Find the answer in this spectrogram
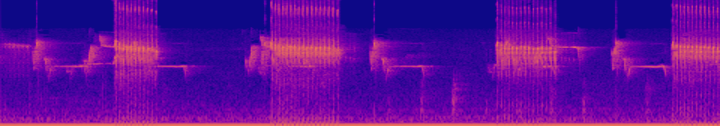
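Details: Lure call from a female scarlet-backed flowerpecker, used to excite males: repeated harsh pulsing bursts alternating with sharp high chirps that fall into steady whistled tones.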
